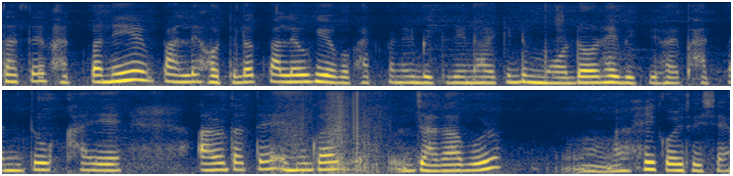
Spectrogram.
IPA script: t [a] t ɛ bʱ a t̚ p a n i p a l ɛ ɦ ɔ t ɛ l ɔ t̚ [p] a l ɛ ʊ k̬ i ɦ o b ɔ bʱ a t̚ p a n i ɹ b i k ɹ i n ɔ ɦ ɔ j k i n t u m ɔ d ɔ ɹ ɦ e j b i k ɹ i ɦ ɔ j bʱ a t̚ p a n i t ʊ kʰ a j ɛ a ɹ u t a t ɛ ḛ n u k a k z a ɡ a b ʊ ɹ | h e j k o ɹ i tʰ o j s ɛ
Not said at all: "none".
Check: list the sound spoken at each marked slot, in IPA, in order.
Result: a, p

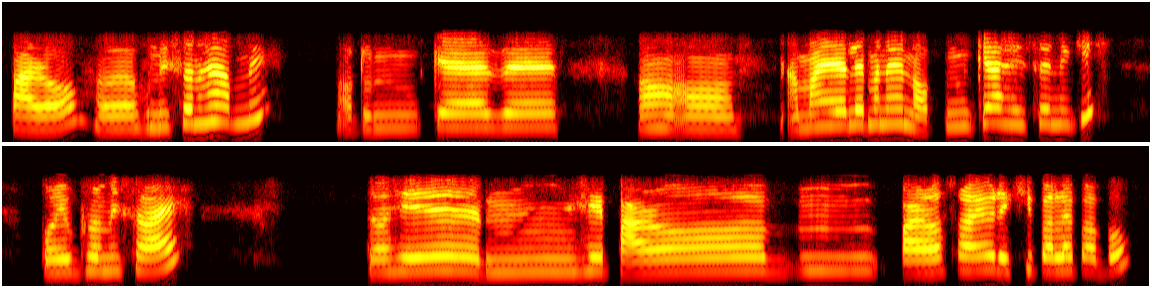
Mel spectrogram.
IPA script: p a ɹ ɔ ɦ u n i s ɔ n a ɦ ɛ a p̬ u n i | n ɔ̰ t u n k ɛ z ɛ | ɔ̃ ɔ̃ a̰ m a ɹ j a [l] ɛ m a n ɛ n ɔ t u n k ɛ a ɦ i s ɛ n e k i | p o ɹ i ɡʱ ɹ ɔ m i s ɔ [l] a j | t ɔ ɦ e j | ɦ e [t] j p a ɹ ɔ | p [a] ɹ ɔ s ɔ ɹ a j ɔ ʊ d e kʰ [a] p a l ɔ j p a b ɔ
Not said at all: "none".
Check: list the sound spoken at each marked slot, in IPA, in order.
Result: l, ɹ, none, a, i

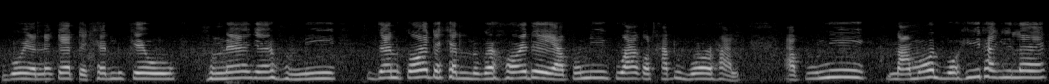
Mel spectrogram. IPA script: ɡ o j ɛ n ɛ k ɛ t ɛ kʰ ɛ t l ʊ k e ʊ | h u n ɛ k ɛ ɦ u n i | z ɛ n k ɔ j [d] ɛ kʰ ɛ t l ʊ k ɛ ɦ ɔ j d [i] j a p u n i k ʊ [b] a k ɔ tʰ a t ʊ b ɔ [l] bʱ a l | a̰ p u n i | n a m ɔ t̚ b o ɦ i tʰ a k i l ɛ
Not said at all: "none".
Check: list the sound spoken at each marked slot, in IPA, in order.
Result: t, e, w, ɹ

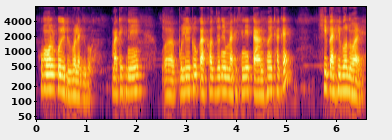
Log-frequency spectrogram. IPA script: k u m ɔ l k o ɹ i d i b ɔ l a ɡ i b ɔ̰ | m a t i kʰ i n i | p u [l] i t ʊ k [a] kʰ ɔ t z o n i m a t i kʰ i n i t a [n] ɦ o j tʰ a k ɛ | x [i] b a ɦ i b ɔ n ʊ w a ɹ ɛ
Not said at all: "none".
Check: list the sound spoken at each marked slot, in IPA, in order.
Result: l, a, n, i

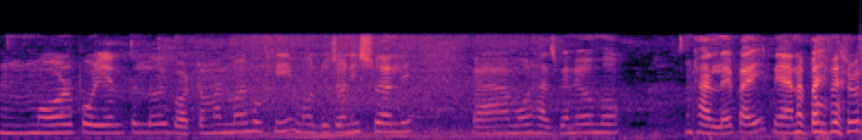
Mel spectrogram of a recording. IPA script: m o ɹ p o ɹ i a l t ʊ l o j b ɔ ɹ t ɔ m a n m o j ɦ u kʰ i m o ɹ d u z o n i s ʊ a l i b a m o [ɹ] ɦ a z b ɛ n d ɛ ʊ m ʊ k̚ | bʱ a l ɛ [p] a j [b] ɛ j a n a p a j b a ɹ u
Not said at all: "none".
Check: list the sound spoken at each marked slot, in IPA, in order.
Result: ɹ, p, b

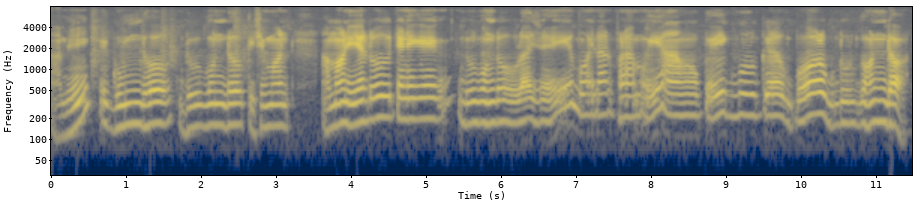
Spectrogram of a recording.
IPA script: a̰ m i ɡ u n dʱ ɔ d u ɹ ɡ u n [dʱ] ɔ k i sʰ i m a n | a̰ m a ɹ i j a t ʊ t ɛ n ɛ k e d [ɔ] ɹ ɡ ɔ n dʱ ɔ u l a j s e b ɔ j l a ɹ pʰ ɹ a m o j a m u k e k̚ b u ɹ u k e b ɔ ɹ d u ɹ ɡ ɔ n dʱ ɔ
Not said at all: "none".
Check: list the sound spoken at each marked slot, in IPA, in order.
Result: dʱ, u

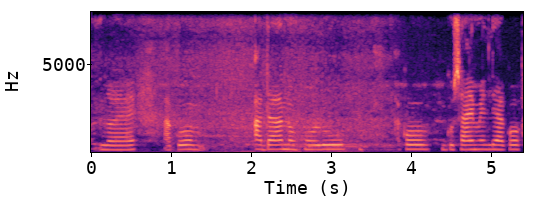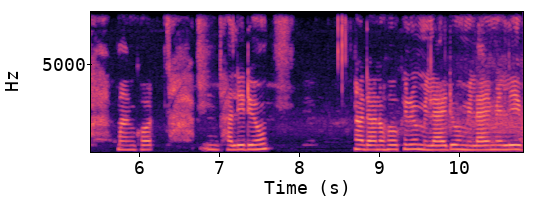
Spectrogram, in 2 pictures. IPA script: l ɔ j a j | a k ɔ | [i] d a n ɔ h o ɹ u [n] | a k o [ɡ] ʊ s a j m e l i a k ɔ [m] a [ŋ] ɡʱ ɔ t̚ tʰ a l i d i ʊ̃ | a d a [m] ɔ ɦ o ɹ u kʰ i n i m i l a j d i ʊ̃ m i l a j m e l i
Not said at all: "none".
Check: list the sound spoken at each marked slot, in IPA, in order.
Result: a, none, ɡ, m, ŋ, n

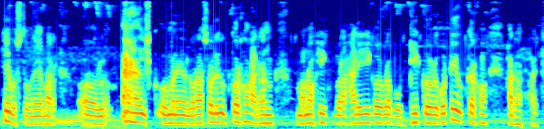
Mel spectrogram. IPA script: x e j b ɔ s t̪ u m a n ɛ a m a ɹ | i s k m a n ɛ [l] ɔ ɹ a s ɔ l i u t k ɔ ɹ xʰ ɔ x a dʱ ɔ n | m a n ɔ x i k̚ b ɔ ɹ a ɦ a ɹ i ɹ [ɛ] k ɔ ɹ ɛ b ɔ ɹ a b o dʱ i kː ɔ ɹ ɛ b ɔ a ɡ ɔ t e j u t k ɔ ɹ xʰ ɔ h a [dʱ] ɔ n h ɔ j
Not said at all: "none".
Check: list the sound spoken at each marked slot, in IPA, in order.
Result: l, i, dʱ

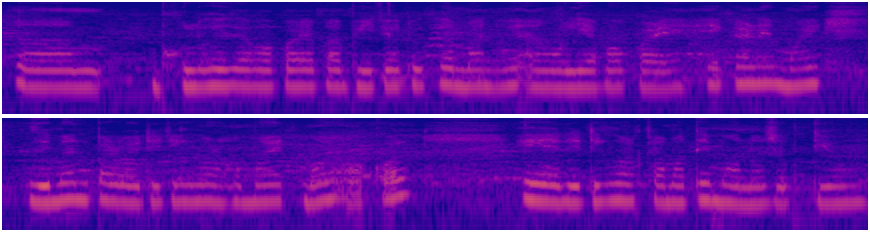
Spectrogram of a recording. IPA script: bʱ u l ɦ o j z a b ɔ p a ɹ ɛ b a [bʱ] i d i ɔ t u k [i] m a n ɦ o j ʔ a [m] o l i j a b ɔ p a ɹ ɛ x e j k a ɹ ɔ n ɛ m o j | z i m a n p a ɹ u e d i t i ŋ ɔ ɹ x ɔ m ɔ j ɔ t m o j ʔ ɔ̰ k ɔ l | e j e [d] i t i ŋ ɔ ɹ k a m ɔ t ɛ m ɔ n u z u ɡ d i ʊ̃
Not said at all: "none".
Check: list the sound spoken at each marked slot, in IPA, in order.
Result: bʱ, ɛ, ŋ, d

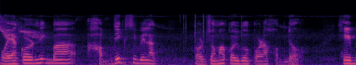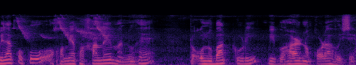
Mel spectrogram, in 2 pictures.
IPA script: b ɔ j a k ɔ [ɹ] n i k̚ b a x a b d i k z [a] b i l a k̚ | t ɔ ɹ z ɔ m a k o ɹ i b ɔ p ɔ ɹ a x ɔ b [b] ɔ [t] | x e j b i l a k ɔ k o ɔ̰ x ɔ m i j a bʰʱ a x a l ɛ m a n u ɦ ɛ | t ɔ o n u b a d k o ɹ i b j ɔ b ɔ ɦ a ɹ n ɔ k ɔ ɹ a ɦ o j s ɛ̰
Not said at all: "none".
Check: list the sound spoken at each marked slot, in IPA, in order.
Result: ɹ, i, d, none

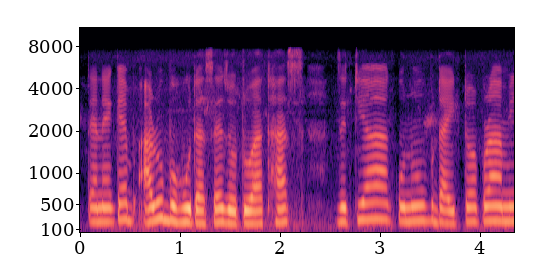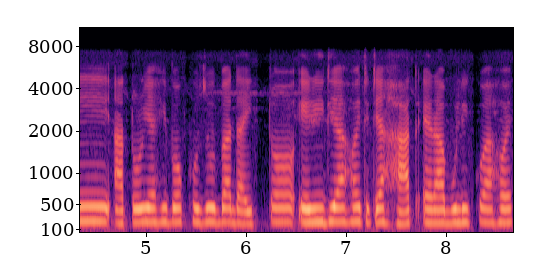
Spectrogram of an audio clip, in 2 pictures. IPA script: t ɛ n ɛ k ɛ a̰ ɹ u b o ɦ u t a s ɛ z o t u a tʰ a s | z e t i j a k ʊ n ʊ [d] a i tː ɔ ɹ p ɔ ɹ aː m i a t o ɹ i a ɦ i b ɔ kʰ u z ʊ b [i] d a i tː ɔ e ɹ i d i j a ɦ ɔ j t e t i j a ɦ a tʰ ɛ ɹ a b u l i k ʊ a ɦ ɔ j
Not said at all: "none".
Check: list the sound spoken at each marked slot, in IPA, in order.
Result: d, a

